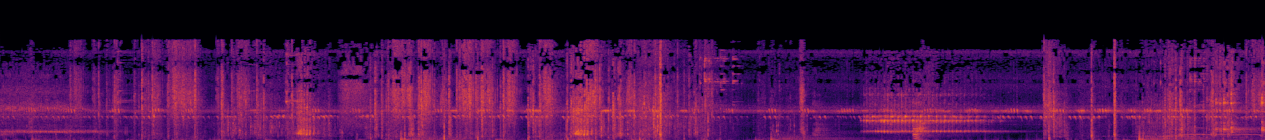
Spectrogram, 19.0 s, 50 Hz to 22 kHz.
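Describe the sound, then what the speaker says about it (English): Horse hooves clip-clop at a steady gallop in Red Dead Redemption (2010), over a busy game soundtrack, with occasional whinnies and bursts of action in the background. "Looks like Carlos left us some horses"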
